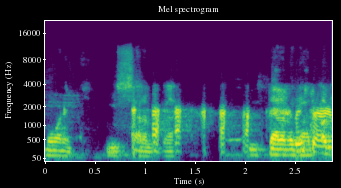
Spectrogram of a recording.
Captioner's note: laughs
